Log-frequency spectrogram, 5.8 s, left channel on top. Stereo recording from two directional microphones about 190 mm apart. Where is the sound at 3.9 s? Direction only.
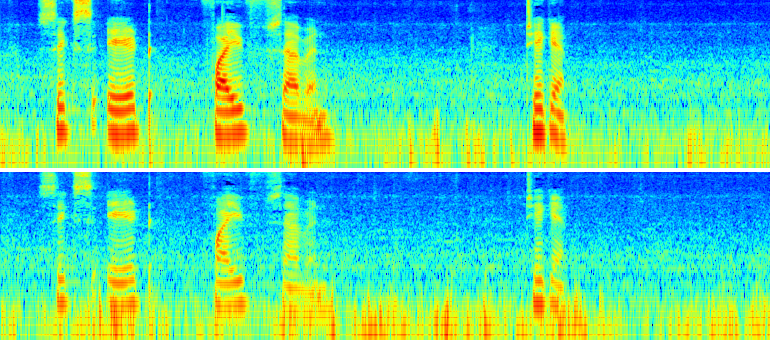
55° left (ahead or behind).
